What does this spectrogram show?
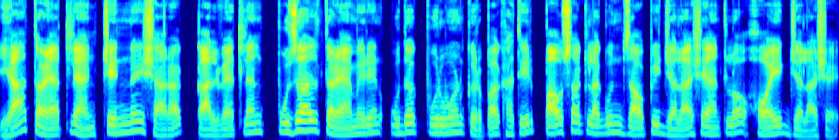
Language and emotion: Goan Konkani, neutral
